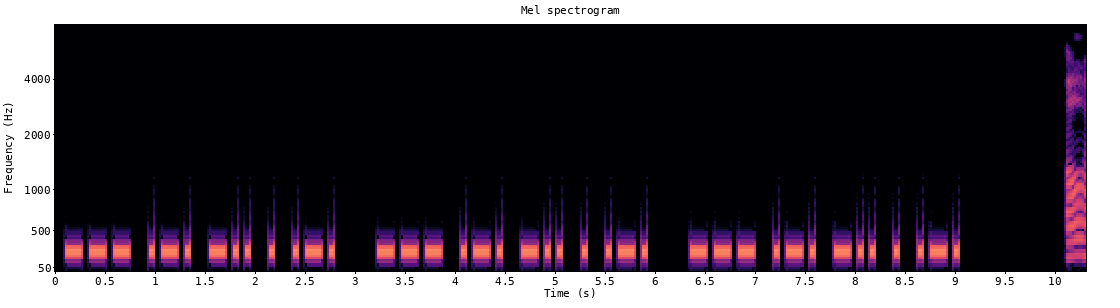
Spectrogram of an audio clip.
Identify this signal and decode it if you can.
Morse code, heard as a keyed tone, about 19 wpm, 250 Hz. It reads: ORDER ORDER ORDER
